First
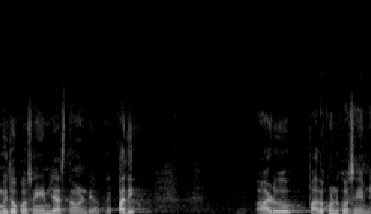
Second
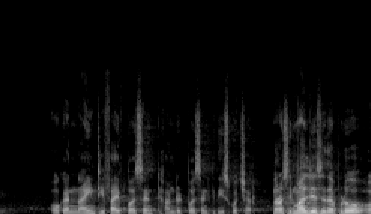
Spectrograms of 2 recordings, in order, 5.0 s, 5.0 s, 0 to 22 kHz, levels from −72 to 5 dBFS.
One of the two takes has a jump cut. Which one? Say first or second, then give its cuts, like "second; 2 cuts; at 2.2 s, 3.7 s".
second; 1 cut; at 3.6 s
